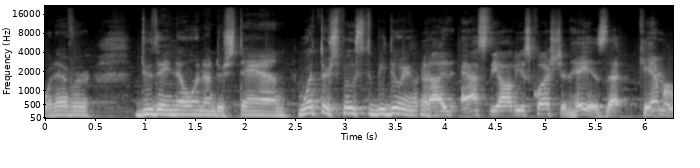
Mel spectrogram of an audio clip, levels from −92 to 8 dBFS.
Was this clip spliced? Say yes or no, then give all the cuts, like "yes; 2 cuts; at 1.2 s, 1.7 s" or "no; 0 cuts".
yes; 2 cuts; at 2.4 s, 3.7 s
